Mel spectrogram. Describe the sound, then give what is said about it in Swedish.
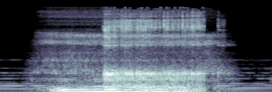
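A single loud, drawn-out snore, a deep rasping rumble that swells for about a second and a half and then fades, with no talking. “När nu vargen hade tillfredsställt sin glupskhet lade han sig åter ner i bädden och började snarka”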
